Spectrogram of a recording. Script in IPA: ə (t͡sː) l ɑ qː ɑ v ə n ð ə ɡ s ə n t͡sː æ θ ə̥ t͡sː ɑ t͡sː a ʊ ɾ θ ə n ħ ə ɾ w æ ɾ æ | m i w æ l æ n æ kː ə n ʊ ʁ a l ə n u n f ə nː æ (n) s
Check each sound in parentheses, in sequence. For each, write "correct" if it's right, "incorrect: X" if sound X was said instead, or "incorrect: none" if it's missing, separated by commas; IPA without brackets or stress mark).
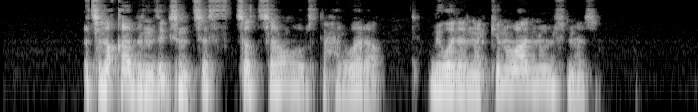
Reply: correct, incorrect: none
